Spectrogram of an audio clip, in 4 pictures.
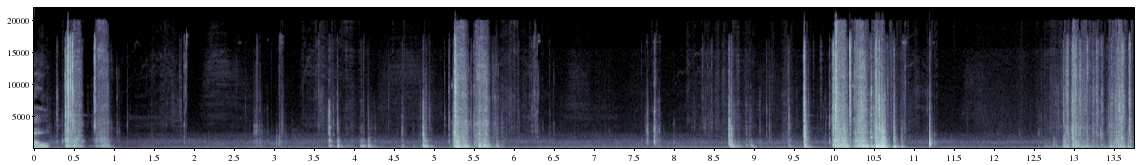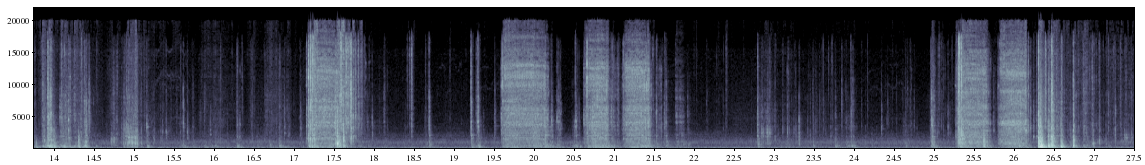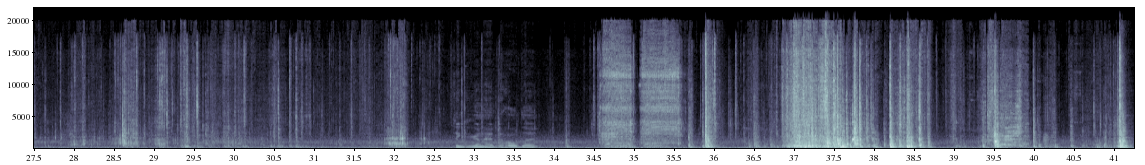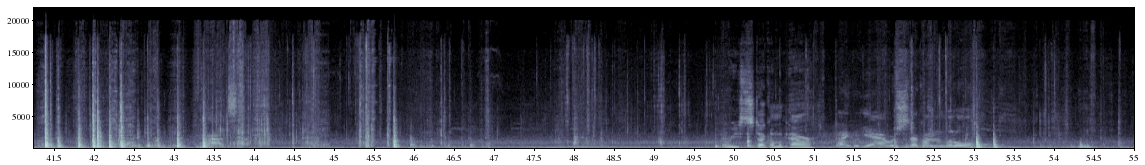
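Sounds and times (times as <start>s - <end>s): cordless power tool: 19.6s - 21.6s, 34.6s - 35.7s.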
